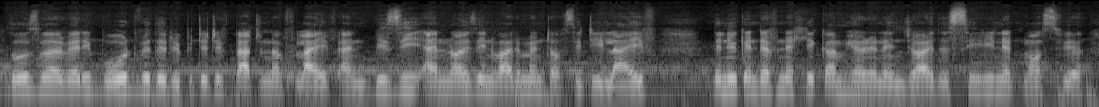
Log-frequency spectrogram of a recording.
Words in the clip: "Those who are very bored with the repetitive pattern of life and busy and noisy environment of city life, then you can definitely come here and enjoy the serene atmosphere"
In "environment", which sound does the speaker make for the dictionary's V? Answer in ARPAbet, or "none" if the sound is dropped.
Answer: V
